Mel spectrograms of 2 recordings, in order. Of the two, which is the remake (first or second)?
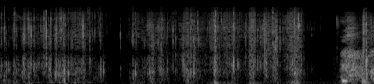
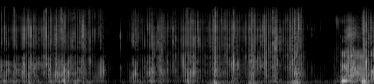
second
